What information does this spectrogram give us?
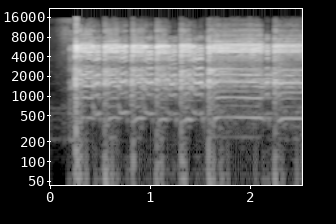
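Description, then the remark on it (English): A duck quacks loudly and rapidly, about eight nasal, raspy calls tumbling over one another in quick succession, with no voices or other sounds. “So, what's the opposite of a nuclear renaissance? It's the NRC Duck Report.”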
